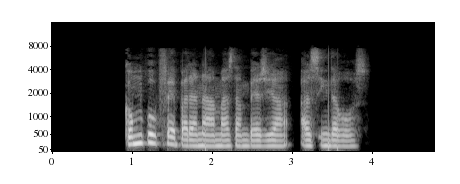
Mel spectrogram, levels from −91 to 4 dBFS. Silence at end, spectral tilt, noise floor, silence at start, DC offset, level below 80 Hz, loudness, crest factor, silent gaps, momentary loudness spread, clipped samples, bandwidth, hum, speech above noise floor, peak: 0.9 s; -7 dB/octave; under -90 dBFS; 0.9 s; under 0.1%; -52 dBFS; -17 LUFS; 16 dB; 3.02-3.09 s; 7 LU; under 0.1%; 7.6 kHz; none; over 73 dB; -2 dBFS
